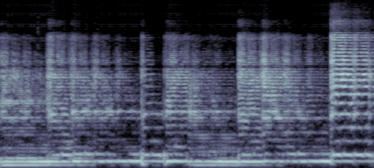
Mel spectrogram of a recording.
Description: bass cold, Loops

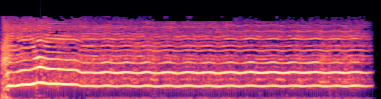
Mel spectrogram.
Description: hey SUNG

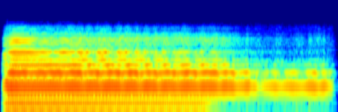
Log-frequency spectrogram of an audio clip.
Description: sax; Winds

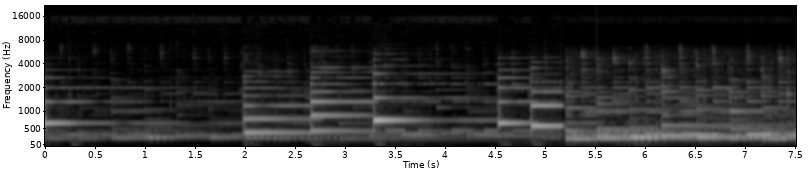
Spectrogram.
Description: keys, sad loops

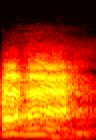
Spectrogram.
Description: ha ha, voice; ooh ahh

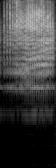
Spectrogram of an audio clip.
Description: guiro

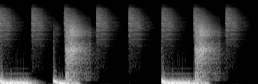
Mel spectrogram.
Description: Drum loops, Boombap

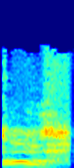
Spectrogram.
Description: uh

